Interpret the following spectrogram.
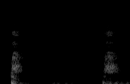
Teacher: I'm putting my two lips together and I'm building up a little bit of pressure behind my lips and then letting the air explode out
